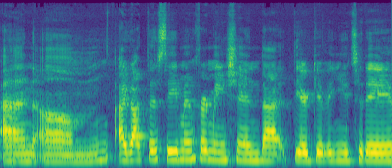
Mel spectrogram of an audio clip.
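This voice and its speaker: With a Hawaiian accent, a woman talks at a fairly low pitch in fairly even intonation. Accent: Hawaii local English. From Hawaii, Big Island (Hilo side). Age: 20s. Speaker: real estate investor. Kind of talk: workshop testimony. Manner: hesitant, many fillers.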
